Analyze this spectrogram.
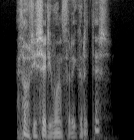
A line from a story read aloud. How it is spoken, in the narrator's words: she muttered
